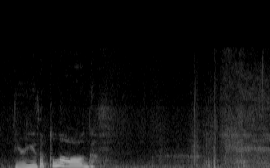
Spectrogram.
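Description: Book pages rustle and turn.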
